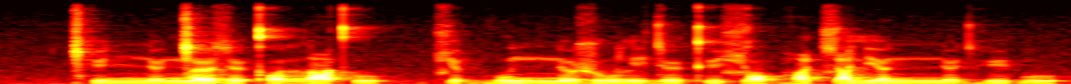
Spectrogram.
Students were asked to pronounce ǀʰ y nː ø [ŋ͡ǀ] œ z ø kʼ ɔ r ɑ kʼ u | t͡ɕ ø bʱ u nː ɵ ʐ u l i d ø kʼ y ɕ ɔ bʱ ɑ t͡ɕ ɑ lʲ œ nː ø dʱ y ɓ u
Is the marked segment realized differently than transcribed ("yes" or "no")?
no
